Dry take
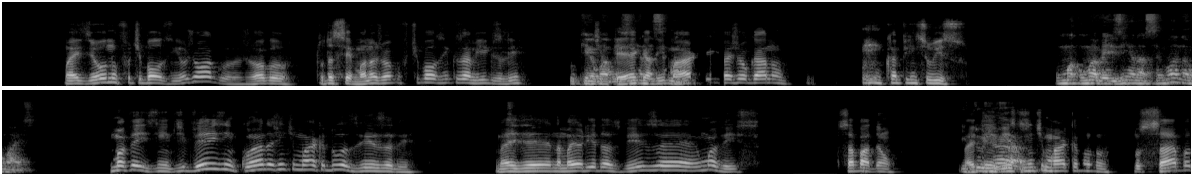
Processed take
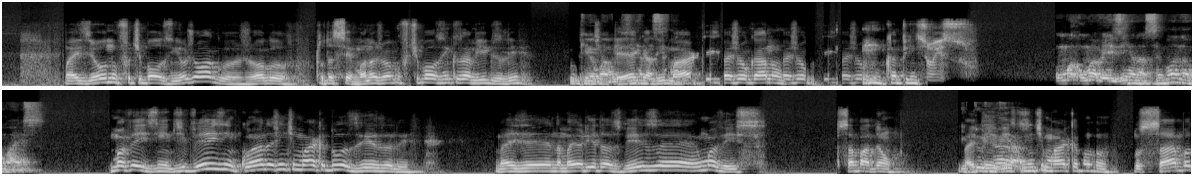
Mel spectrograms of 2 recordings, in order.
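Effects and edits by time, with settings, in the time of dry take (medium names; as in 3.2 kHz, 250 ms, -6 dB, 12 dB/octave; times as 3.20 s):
4.82–5.88 s: peaking EQ 6.7 kHz -7.5 dB 2.1 oct
7.02–7.44 s: echo throw 590 ms, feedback 20%, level -9.5 dB
9.23–11.25 s: high-pass 790 Hz -> 250 Hz 24 dB/octave
15.65–17.04 s: distance through air 250 m
whole clip: treble shelf 5.6 kHz +4 dB; level flattener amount 70%; trim +6 dB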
